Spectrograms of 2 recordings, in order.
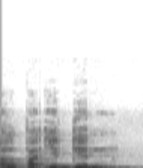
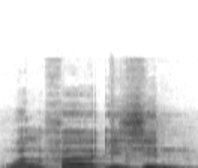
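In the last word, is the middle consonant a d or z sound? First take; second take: d; z. First: The last word has a d sound in the middle. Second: The last word has a z sound in the middle. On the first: The speaker calls it wrong. "bukan wal faidin" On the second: The speaker calls it right. "Wal faizin ya"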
